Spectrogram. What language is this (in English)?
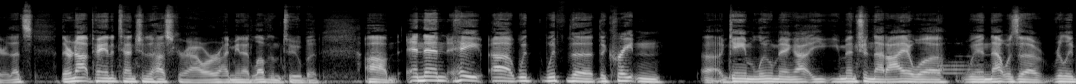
English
